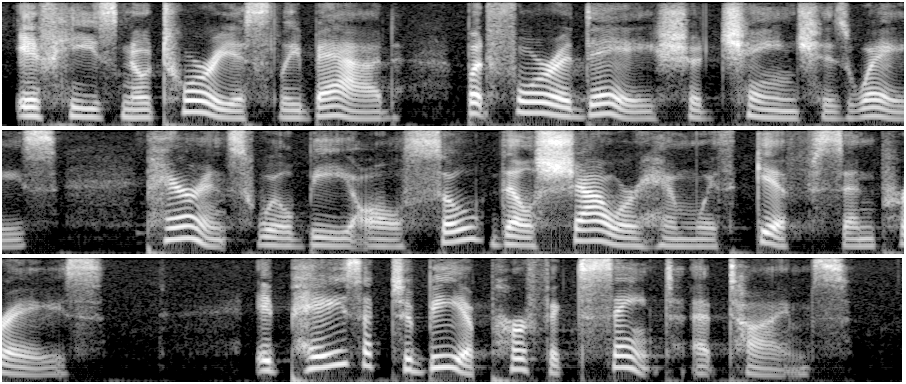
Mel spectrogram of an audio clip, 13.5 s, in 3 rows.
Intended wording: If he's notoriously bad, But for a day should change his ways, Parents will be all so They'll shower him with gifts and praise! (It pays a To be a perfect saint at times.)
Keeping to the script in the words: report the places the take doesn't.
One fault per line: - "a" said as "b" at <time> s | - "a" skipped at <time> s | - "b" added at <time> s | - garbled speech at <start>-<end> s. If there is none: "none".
none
